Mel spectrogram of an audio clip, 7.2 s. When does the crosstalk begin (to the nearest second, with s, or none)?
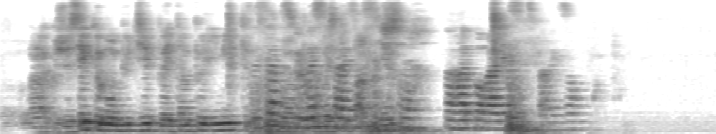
2 s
